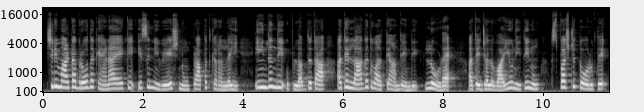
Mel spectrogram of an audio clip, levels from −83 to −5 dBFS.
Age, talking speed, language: 20-39, 160 wpm, Punjabi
